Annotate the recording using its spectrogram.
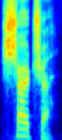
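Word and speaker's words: Chartres: cur like a real answer to how to pronounce uh that that City in France and it's shatra oh it's a French okay good for them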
